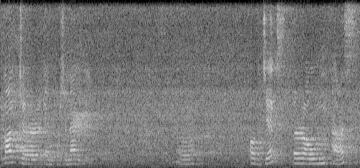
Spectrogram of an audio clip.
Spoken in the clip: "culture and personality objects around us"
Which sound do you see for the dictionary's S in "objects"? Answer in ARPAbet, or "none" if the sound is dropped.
S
